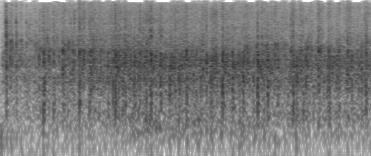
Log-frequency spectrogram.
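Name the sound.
audience applause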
